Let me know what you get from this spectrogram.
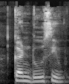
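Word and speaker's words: conducive: सी वी ई व क्योंकि आखिरी में ई लिखा है तो इसका उच्चारण नहीं करना तो मीनिंग बनी कंडू सिव कंड्यूस कंड्यूस कंड्यूस का मतलब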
